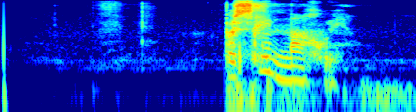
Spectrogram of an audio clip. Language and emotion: Russian, angry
